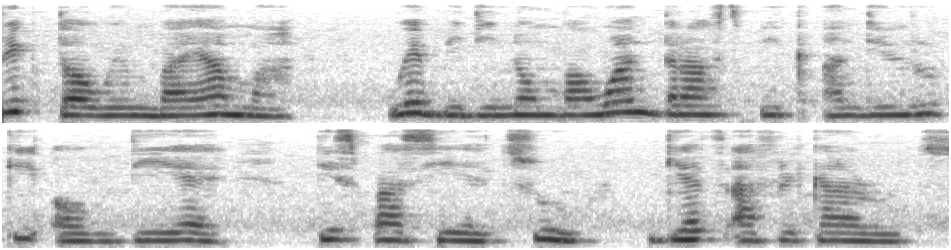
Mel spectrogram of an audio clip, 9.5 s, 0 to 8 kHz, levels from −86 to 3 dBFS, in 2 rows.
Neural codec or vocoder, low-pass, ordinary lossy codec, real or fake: none; 7.2 kHz; none; real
